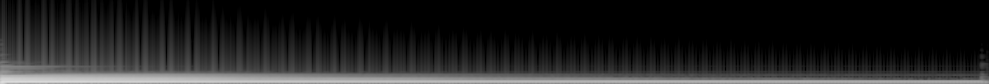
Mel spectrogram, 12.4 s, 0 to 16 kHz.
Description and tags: This is an old Fender P-Bass, with old strings, played through a Fender '65 Sidekick amp. The signal was taken from the amp's line-out into the Zoom H4. Samples were trimmed with Spark XL. Each filename includes the proper root note for the sample so that you can use these sounds easily in your favorite sample player.
string, p-bass, sidekick, bass, multisample, fender, finger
